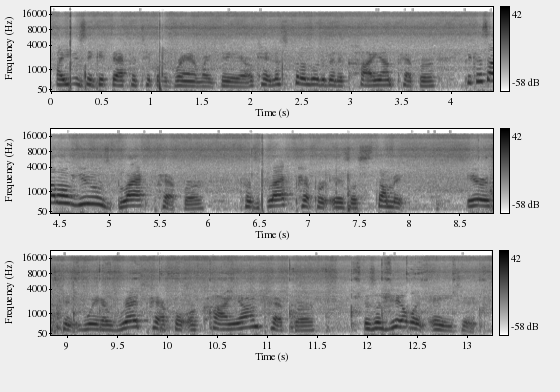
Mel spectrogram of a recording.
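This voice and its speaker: A woman's voice: mid-range voice, expressive, normal speed. Chatty woman cooking over a sizzling pan. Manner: chatty, rambling, self-correcting. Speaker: vlogger cooking a vegan breakfast. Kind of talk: casual cooking demonstration. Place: home kitchen. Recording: kitchen noise and pan sizzle. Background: food sizzling in a pan.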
